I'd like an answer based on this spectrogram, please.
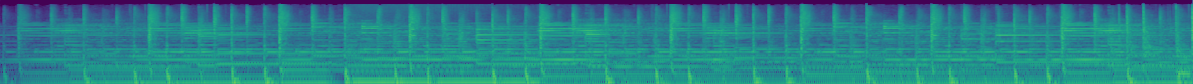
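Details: Bright strummed and plucked guitar music plays continuously with a steady rhythm, and no animal calls come through.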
